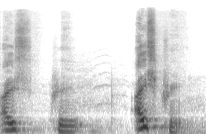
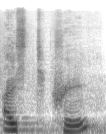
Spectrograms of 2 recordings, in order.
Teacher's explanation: over time we dropped the D and now we think of it as ice cream · Shown in: first take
